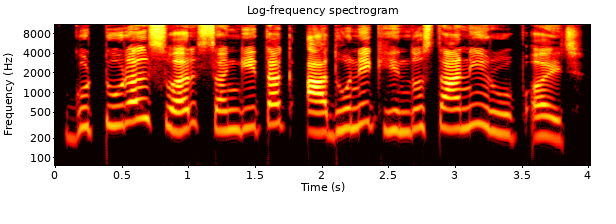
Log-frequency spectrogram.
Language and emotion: Maithili, neutral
